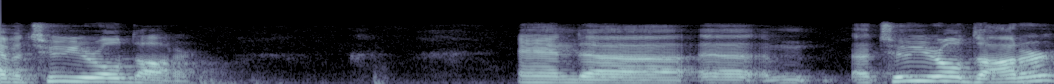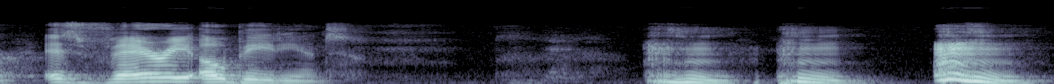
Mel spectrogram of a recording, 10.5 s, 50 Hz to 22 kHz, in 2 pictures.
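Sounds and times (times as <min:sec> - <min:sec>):
speech: 0:00.0 - 0:01.1, 0:02.6 - 0:07.1, 0:08.5 - 0:10.5
person clearing throat close to the mic: 0:08.5 - 0:10.5.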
